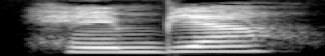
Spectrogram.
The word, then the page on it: heñbyañ: apatani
